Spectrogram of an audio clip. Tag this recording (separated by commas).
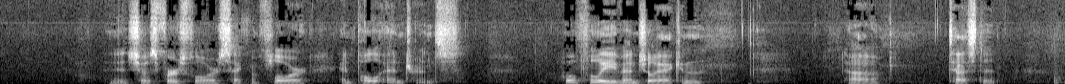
Speech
